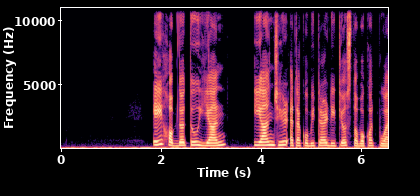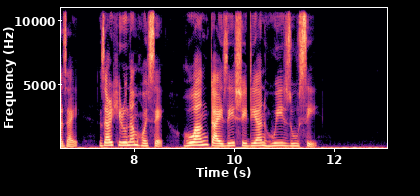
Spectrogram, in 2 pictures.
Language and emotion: Assamese, neutral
